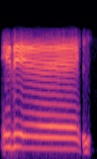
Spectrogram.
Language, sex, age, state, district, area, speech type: Tamil, female, 30-45, Tamil Nadu, Chengalpattu, urban, conversation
